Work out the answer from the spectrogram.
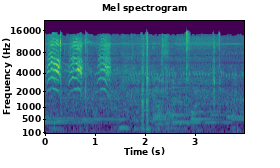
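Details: Phainopepla caught in a net for banding in Shoshone Village, California desert, in February, gives three loud, harsh, arching screams about half a second apart, imitating another bird's call; unhurt; a person then talks over soft music.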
